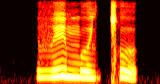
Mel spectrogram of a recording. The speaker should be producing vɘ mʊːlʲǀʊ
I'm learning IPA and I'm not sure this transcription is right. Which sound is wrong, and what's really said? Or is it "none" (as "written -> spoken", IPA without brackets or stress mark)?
ɘ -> e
